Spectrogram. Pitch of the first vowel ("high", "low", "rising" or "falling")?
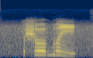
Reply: high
